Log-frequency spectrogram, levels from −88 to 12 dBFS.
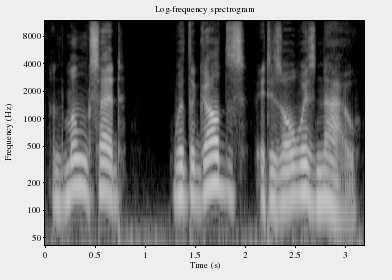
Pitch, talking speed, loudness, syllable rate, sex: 140 Hz, 190 wpm, -18 LUFS, 4.2 syllables/s, male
